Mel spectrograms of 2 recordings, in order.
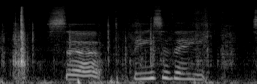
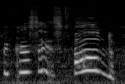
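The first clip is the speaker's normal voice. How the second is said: high, loud, cheery "fun!"; excited; 11 dB louder than usual. Real, not acted. Wife answers her husband's grumble, high and loudly cheerful. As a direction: sell it as a big treat, much higher and louder.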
